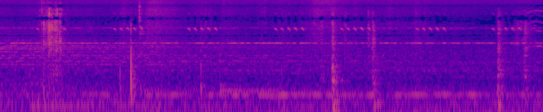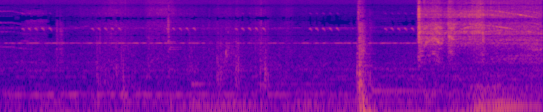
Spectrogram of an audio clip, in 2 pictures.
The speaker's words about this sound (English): I started my car.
